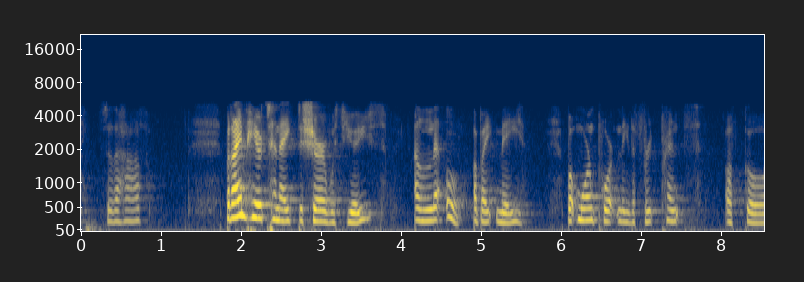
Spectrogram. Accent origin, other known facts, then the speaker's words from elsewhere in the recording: Belfast, Northern Ireland, United Kingdom; I was born in Belfast on the Crumlin Road. We lived with my granny until we got a wee house in Little Distillery Street.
